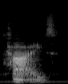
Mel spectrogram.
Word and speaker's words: Kees: There's sometimes confusion about the spelling and pronunciation of it, but those from Sweden spell it kees and pronounce it Kais.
